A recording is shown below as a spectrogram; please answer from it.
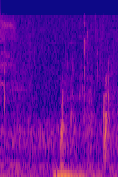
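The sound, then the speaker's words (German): A single sip of a drink, a faint, soft gulping sound followed by a small wet click. “Sekunde, ich nehme noch einen Schluck.”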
